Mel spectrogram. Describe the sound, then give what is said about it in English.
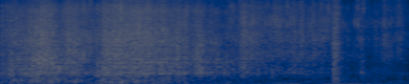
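A cat crinkles a piece of tissue paper and a receipt: continuous crinkling and rustling of paper, dense and papery throughout, with a sharper crackle near the end as the rustling eases off slightly. No voices. “Yeah, of course we go to record and somehow she finds a piece of tissue paper and a receipt.”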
